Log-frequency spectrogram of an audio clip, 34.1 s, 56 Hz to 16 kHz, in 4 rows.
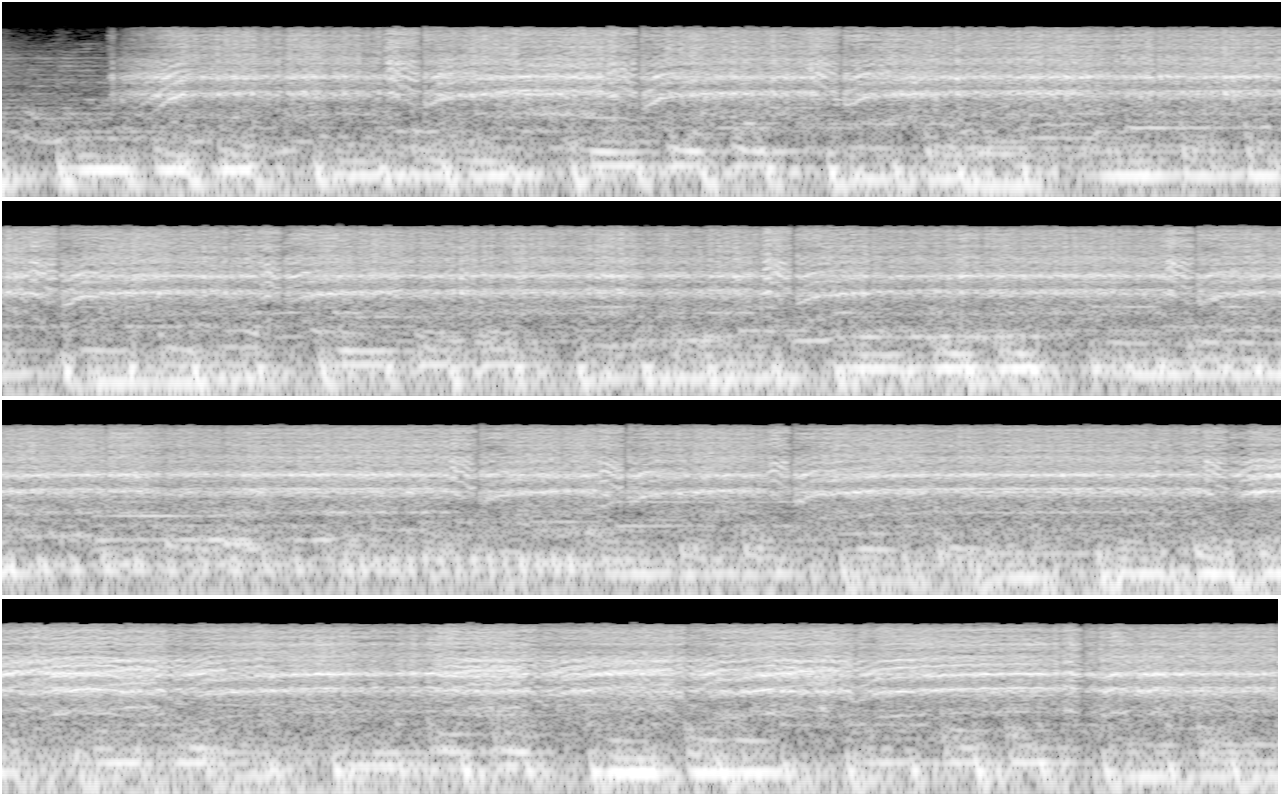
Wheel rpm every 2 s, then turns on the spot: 40, 140, 130, 160, 140, 150, 160, 150, 150, 160, 120, 150, 150, 150, 140, 140, 160.
none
